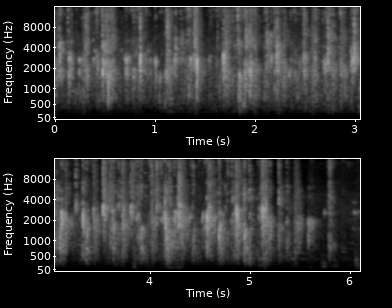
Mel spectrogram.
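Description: Audience at an evening history lecture giving a round of applause, a thinner, uneven patter of separate handclaps from a modest crowd, with individual claps standing out across several seconds.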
